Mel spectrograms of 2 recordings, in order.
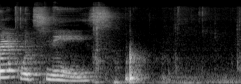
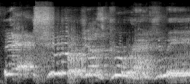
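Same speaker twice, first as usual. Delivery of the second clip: higher, louder indignant challenge; mock outrage; 10 semitones higher, 6 dB louder than usual. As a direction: fake offended challenge. Indignant at correction.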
